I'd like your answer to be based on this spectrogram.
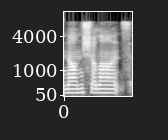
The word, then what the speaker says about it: nonchalance: She couldn't remember what she'd said, but low snickers had traveled around the room when she mispronounced the CH and nonchalance as a hard K sound.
